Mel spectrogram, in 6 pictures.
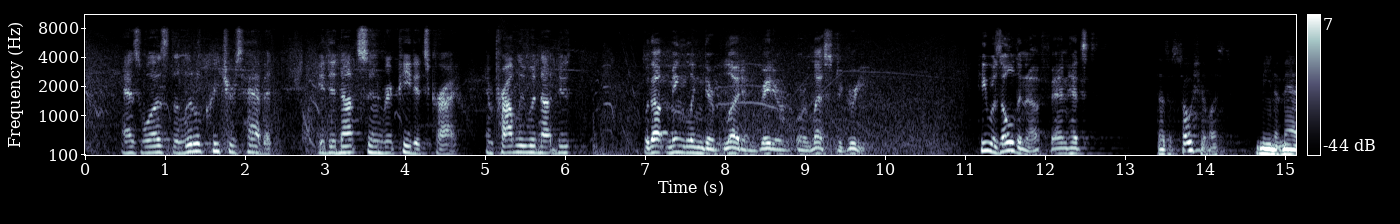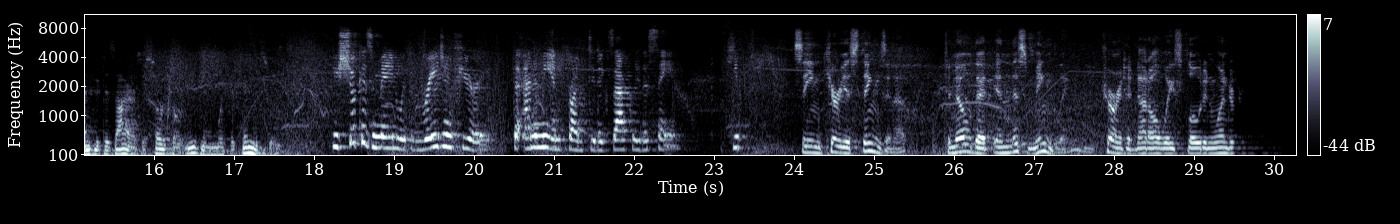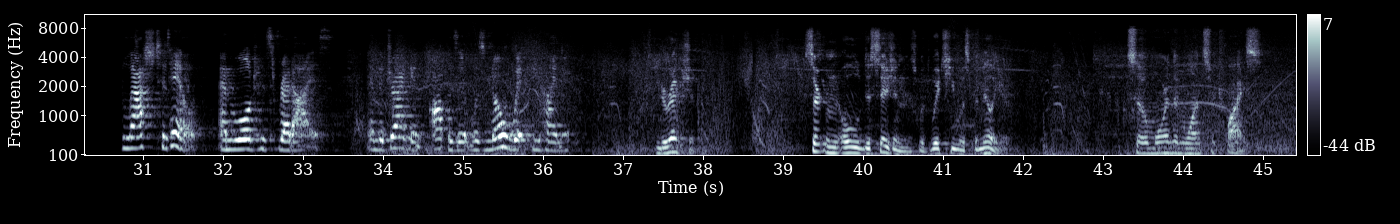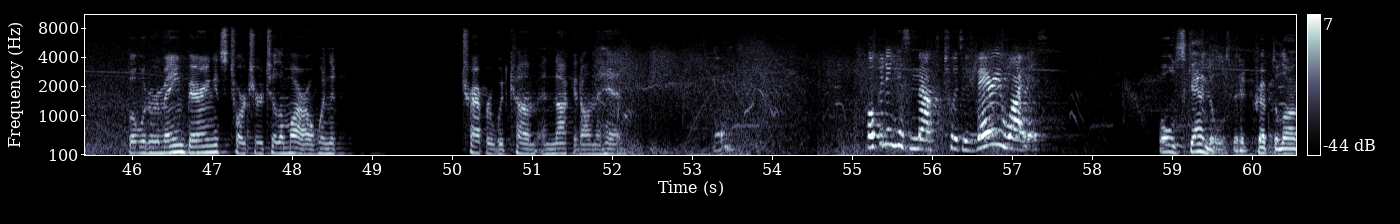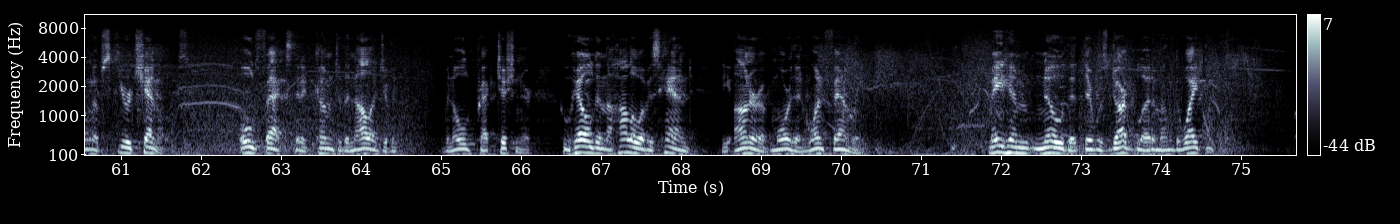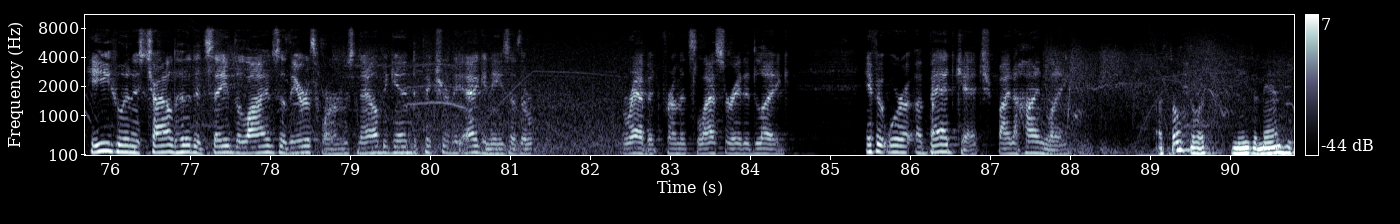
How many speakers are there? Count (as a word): four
